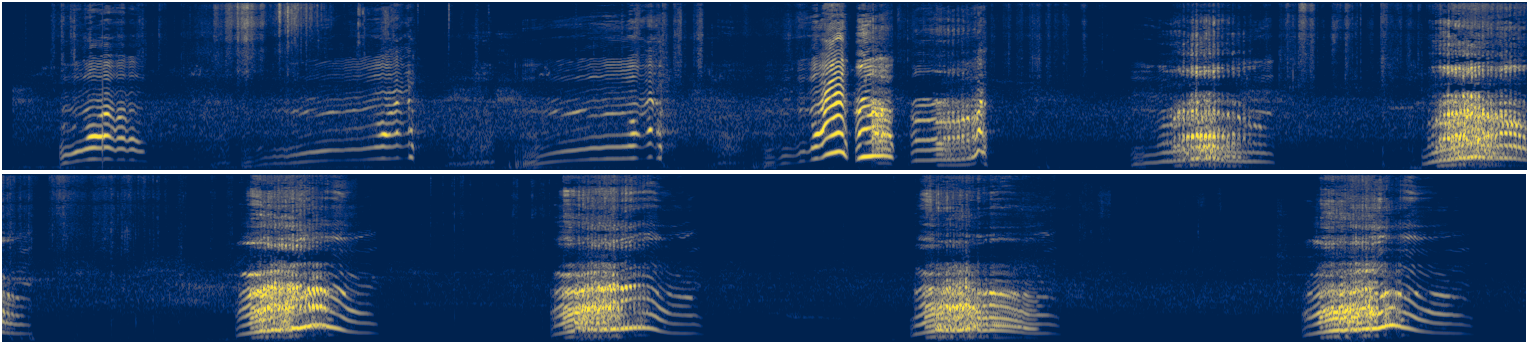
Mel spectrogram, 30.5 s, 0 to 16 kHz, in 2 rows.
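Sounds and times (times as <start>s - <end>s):
long hyena call: 0.2s - 13.1s, 13.8s - 16.8s, 17.6s - 19.6s, 20.2s - 26.2s, 28.2s - 30.1s.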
